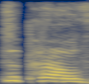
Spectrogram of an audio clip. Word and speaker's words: De Pauw: Aston Villa manager Robert De Pauw's name is actually pronounced like owl without the L.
